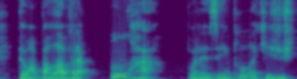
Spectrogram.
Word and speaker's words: honra: Depois de uma consoante N ou S no meio da palavra, o R terá o som de re-re. Então, a gente vai observar aqui um exemplo. Ah, sim, o exemplo está aqui. A gente vai observar o exemplo, deixa eu votar, Honra e Israel. O som é igual a esse primeiro, né, de rato. Ele tem um som forte de r, r.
